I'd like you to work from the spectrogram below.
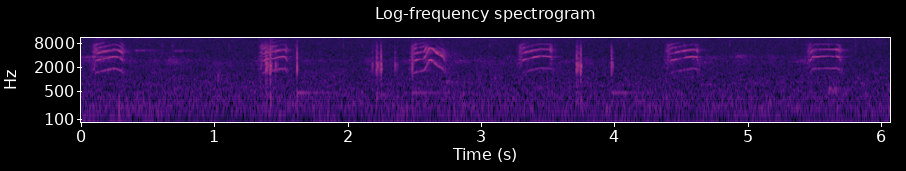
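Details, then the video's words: Chirps from a young conin learning its song in long nyecet bouts: bright, stacked, downward-curving notes roughly every second, with faint clicks and a low tone between them. "ANAKAN CONIN, NYECET PANJANG BELAJAR BUNYI & GACOR"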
